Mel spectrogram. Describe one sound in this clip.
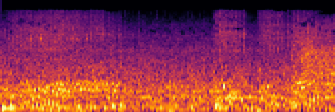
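Pneumatic wheel guns whirr briefly.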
